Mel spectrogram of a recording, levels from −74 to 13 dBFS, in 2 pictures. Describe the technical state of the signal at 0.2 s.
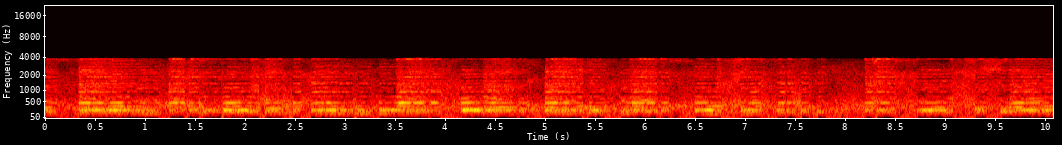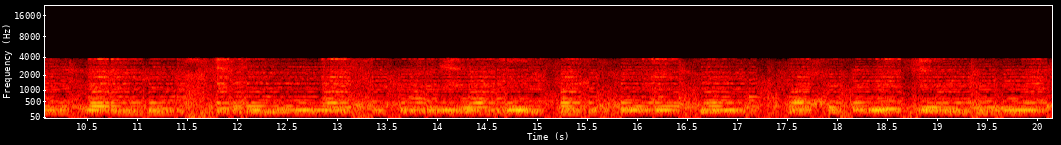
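At 0.2 s the sender's voice detector likely misjudged the signal as background and stopped transmitting, leaving sound dropped by the voice detector from 0.12 to 0.34 s. For those 220 ms the audio gives way to steady comfort noise, band-limited below 4 kHz like the surrounding call audio.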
